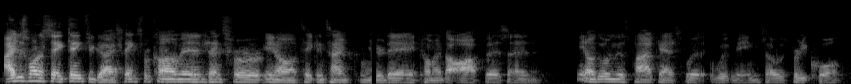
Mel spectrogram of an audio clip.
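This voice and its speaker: Host: man with an Italian accent, lowish voice, lively and joking, loose with fillers. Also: a little fast. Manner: animated, jokey, many fillers. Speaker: podcast host. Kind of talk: casual chat. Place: office.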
